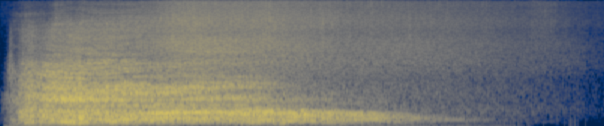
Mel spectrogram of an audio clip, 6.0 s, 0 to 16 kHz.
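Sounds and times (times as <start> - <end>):
outdoor wind gust: 0.1 - 4.6.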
